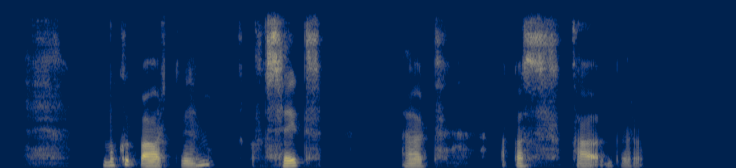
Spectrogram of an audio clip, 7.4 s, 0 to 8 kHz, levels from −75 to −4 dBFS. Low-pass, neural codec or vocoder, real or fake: 7.2 kHz; autoencoder, 22.05 kHz, a latent of 192 numbers a frame, VITS, trained on one speaker; fake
